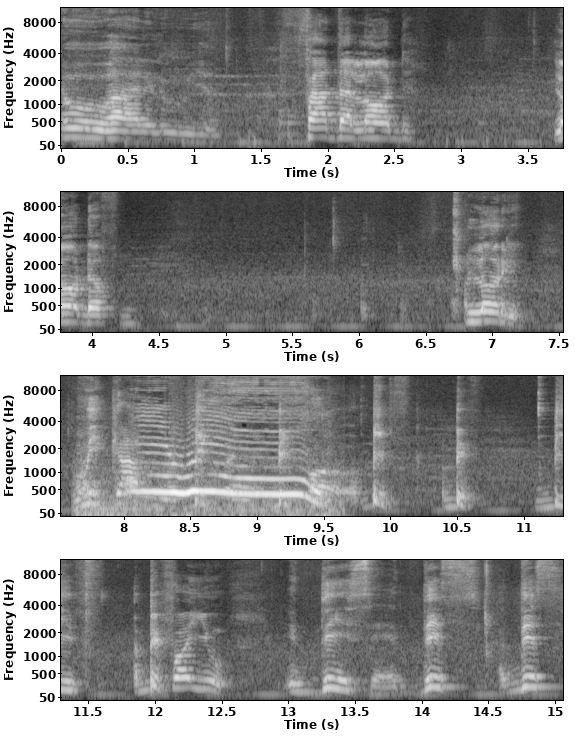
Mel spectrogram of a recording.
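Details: Comedy skit of a man who stammers leading a prayer before a meal, with repeated words; stuttering (acted).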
